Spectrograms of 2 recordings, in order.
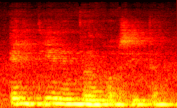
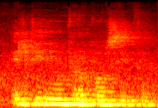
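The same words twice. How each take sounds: The two takes are said the same way.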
